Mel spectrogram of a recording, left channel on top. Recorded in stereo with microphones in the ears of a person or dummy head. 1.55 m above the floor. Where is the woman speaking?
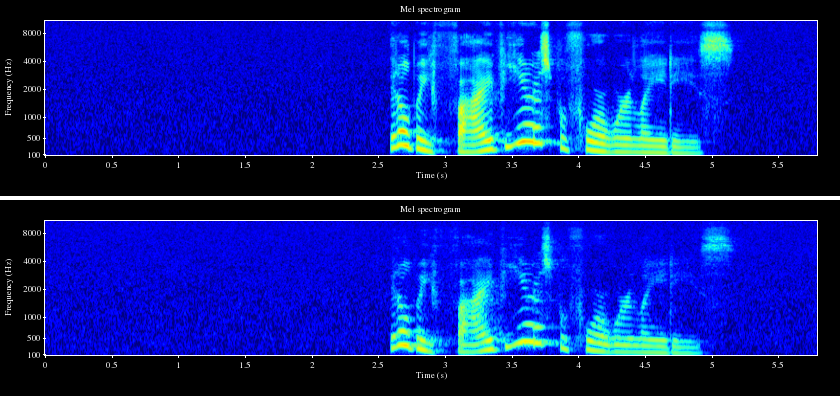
55° left (ahead or behind), 0.6 m.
